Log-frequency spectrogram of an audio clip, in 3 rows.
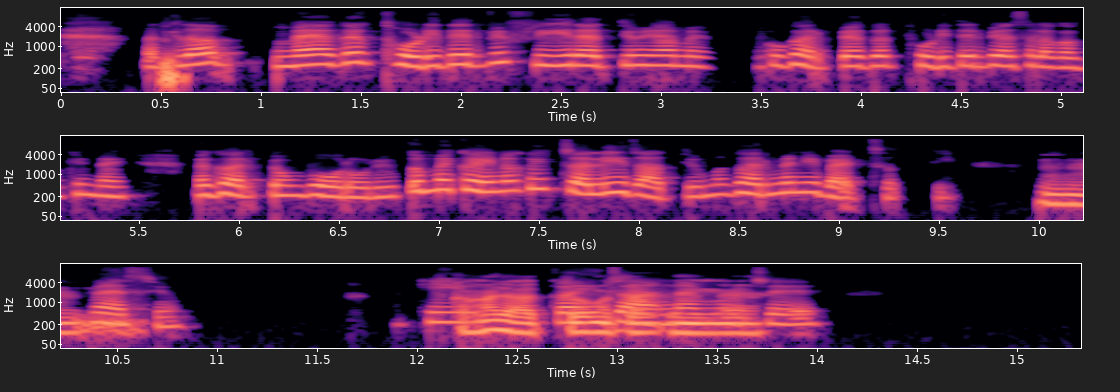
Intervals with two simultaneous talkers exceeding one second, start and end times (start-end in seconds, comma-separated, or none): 12.2-13.7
